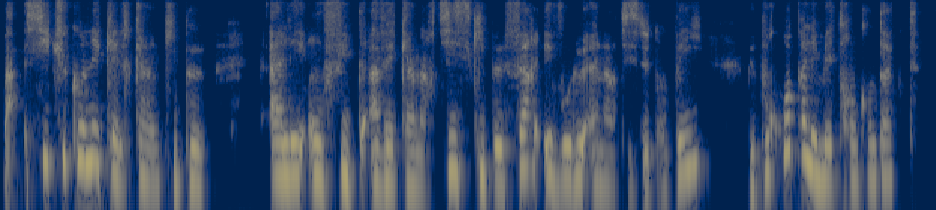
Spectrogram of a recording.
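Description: A woman's voice: mid-range voice, expressive, normal speed, a little mellow, breathy edge, no echo, clean studio sound. A woman in her thirties from the Republic of the Congo, a singer speaking earnestly as a podcast guest, often repeating words. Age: 30s. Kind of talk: casual interview talk.

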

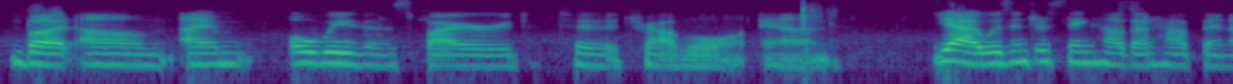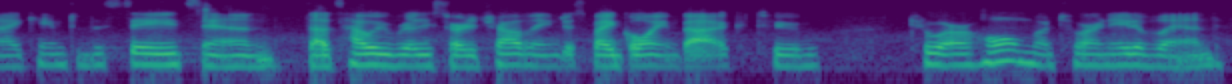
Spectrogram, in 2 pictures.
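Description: Soft-voiced young woman from Colombia. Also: sits low, moderate pace, creaky, dull audio. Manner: relaxed, laughs easily, many fillers. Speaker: guest. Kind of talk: casual interview.

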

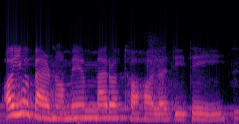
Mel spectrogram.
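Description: A woman narrator voicing a famous male television interviewer, speaking in lively, questioning quoted lines, over music on a dull recording. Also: mid-range voice, close to an everyday voice. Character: famous male TV interviewer, cautious then bold.

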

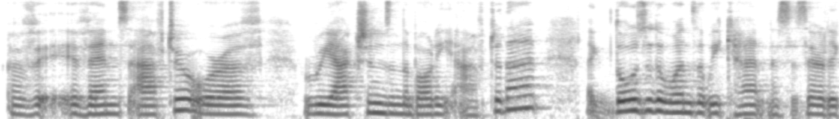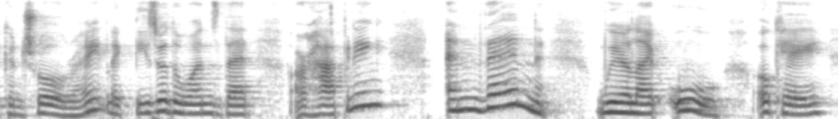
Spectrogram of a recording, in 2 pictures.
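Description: A woman hosting a podcast, explaining in a casual, rambling way with many fillers and restarts. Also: lowish voice. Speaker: podcast host.

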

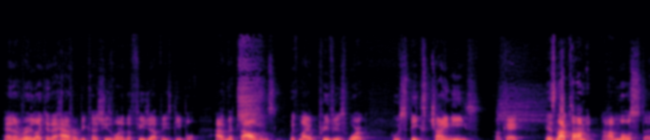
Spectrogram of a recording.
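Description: A man co-hosting a relaxed chat show, his voice a little hoarse and rough from a lingering sore throat. He talks in loose, rambling stretches and often restarts his sentences. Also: medium pitch. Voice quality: slightly rough, smoker-like. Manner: rambling, self-correcting. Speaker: podcast co-host. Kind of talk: casual chat.

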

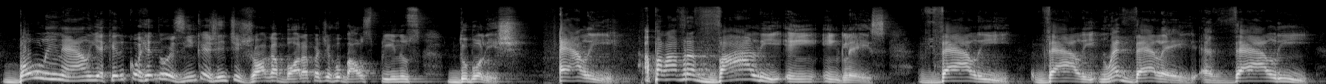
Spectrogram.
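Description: Um homem, professor de inglês nativo de português, dando uma aula de pronúncia num podcast e repetindo cada palavra devagar e com clareza. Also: male voice, a little high, big pitch swings. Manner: clear, drawn-out model pronunciations. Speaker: English teacher. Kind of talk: podcast pronunciation lesson.

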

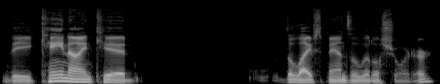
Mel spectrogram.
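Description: Male host, low voice that swings widely, dry close sound, thoughtful and hedging over a video call. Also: animated, unhurried, no echo. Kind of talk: casual video call chat.

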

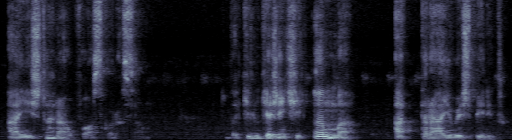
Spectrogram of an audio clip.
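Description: A man answering viewer questions in a calm, measured explanatory talk, repeating key phrases for emphasis. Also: lowish voice. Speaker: spiritist guest answering questions.

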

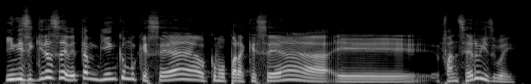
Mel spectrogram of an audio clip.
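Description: A Mexican man retells a film scene by scene in a loose, slang-heavy ramble. His voice sits fairly high. The sound is dry and close, with no room around it. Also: expressive, normal speed, clean tone, no echo. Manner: rambling storyteller, fills lines with slang. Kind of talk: casual movie recap chat.

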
